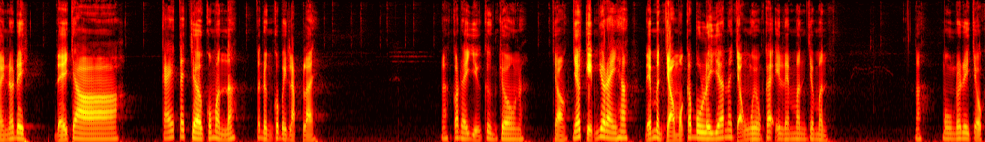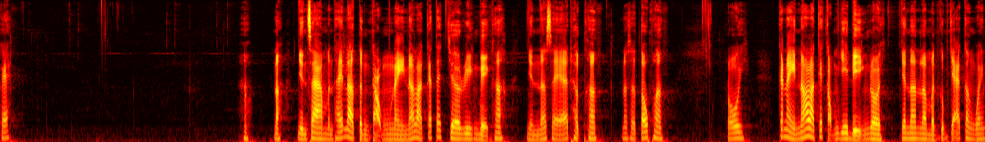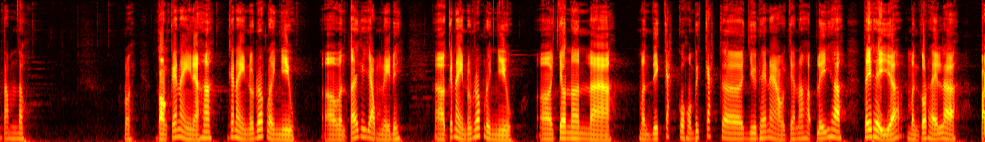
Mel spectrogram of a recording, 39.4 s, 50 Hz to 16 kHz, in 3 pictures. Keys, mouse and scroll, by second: 3.5 ctrl+click, 3.9 ctrl+click, 4.3 ctrl+click, 4.7 ctrl+click, 5.0 ctrl+click, 5.8 ctrl+click, 6.2 ctrl+click, 6.7 ctrl+click, 7.2 ctrl+click, 8.3 ctrl+click, 9.5 ctrl+click, 10.1 ctrl+click, 10.8 ctrl+click, 11.7 click, 13.0-13.6 scroll up 1, 13.6 middle click, 14.0 right click, 15.4 click, 16.8-17.2 scroll down 1, 17.2 middle click, 17.6-18.7 scroll up 1, 19.0-19.6 scroll down 1, 19.6 middle click, 20.0 scroll up 1, 20.2 F4, 21.3 middle click, 21.8-22.6 scroll up 1, 22.6 middle click, 22.7-23.2 scroll down 1, 23.2-23.6 scroll up 1, 23.6 click, 24.5-25.0 scroll up 1, 25.0 F4, 25.5 scroll down 1, 26.2 middle click, 26.6 click, 26.9-27.5 scroll up 1, 27.5 click, 28.3-28.7 scroll up 1, 29.0 F4, 29.2-29.7 scroll up 1, 29.9 scroll down 1, 30.1 F4, 30.5-31.1 scroll down 1, 31.1-33.7 scroll up 1, 38.6 click.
